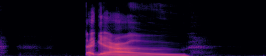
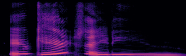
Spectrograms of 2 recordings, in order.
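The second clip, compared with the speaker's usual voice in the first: higher and slow, savoring each word; drawn-out eager reply; 8 semitones higher, much slower than usual. Acted. Streamer answers chat's offer, slow and eager. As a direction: stretch it out like a greedy kid.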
